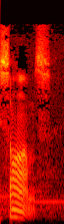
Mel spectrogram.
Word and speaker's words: Psalms: In our English language, we spell it P-S-A-L-M. In Greek, it would be spelled Psi, would be the first letter. And for us, we just kind of drop the P. We make it a silent P and we say Psalms.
